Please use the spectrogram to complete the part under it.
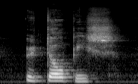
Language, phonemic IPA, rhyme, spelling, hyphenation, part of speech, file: Dutch, /yˈtoːpis/, -oːpis, utopisch, uto‧pisch, adjective, Nl-utopisch.ogg
- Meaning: utopian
